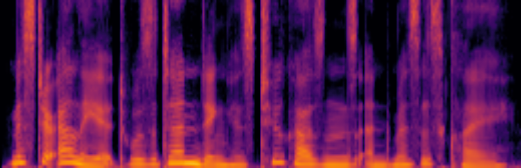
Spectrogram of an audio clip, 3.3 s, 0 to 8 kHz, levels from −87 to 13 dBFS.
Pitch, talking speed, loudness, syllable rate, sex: 220 Hz, 185 wpm, -16 LUFS, 4.6 syllables/s, female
